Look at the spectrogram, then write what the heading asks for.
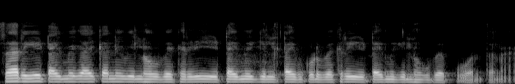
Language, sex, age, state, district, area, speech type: Kannada, male, 30-45, Karnataka, Bidar, urban, spontaneous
